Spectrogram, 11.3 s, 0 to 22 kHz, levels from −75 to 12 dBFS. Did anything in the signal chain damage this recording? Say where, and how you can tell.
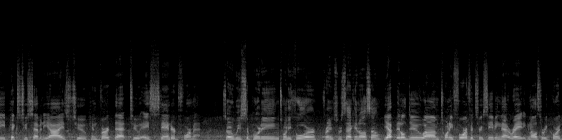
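No, no signal-chain damage heard.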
